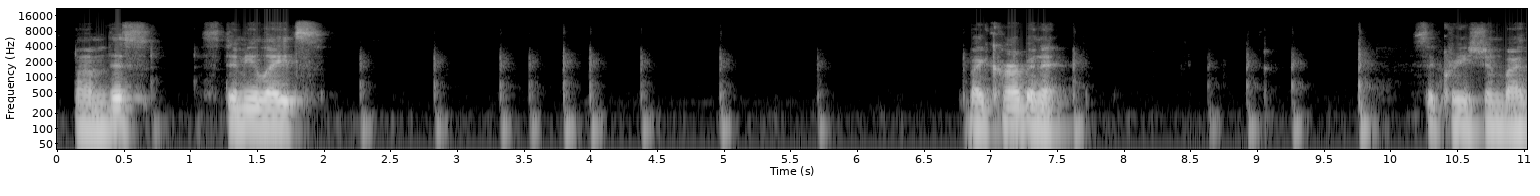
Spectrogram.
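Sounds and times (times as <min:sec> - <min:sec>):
stylus tapping on tablet screen: 0:02.2 - 0:05.9, 0:08.6 - 0:10.0.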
